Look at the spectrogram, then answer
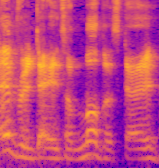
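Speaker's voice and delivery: put-on angry voice, sounding truly angry. Talking with others about Mother's Day and Father's Day, use a mock-angry voice. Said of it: "Like you're really angry about Mother's Day".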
